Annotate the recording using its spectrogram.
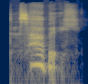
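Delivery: small, fragile admission; thin, faltering voice; suddenly thin voice. A narrator's reading. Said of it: "mit plötzlich dünner Stimme".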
